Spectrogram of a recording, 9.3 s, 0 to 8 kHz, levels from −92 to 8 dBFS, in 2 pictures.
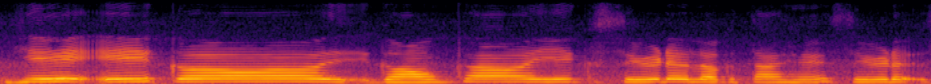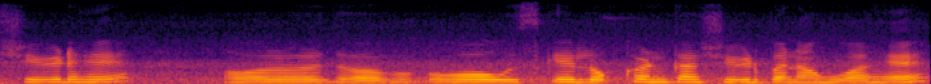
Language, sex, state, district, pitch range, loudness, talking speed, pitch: Hindi, female, Gujarat, Gandhinagar, 235-270 Hz, -14 LUFS, 130 wpm, 245 Hz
